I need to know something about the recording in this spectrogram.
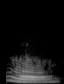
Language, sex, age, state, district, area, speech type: Assamese, male, 45-60, Assam, Majuli, rural, conversation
